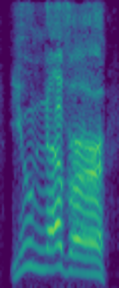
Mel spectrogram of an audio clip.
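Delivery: Lenny shouting his denial at Mike; slow shout. A narrator's reading.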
